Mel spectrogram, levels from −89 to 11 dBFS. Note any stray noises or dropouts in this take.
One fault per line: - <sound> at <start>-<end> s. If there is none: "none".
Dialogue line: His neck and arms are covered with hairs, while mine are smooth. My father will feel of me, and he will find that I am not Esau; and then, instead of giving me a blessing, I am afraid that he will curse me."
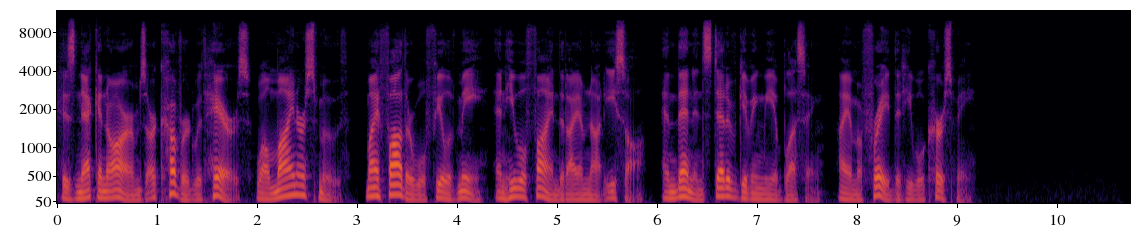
none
